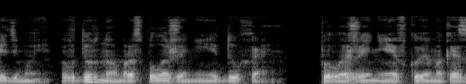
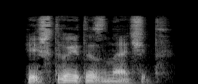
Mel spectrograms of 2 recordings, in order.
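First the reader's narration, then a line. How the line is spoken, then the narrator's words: Mocking question. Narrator (Russian): уточнил насмешливо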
